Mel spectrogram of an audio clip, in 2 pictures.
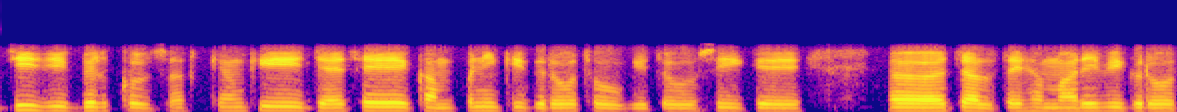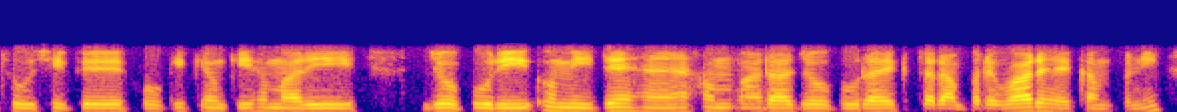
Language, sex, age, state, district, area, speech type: Urdu, male, 30-45, Delhi, New Delhi, urban, conversation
